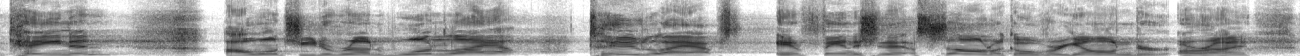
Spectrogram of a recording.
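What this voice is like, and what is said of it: Deep country accent. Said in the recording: “my coach had this deep country accent.”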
